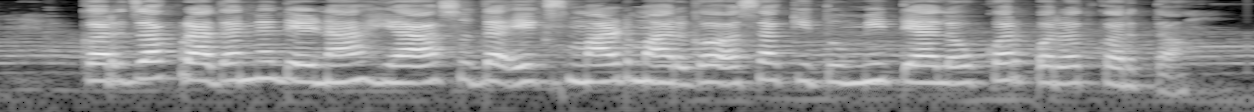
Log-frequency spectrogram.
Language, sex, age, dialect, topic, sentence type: Marathi, female, 18-24, Southern Konkan, banking, statement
